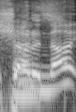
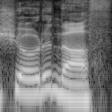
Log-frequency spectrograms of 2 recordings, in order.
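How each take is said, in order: First: It is said in an upbeat, approving tone. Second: It is said in a flat, dismissive tone. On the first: He did well enough to earn it. The speaker calls it right. "How about saying it positive?" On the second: He barely did enough. The speaker calls it wrong. "you're delivering it like"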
